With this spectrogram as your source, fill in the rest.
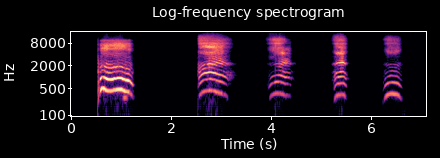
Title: Baby Whining Sound Effect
